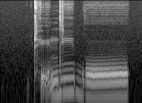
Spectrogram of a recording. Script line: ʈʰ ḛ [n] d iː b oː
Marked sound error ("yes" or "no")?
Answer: no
